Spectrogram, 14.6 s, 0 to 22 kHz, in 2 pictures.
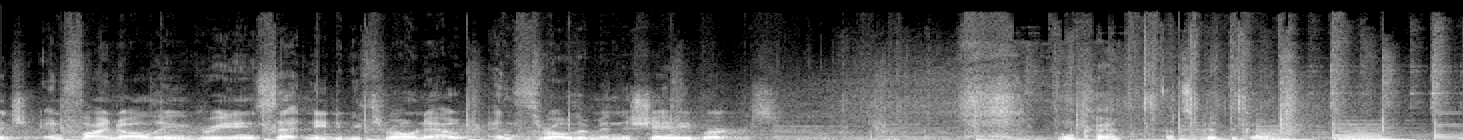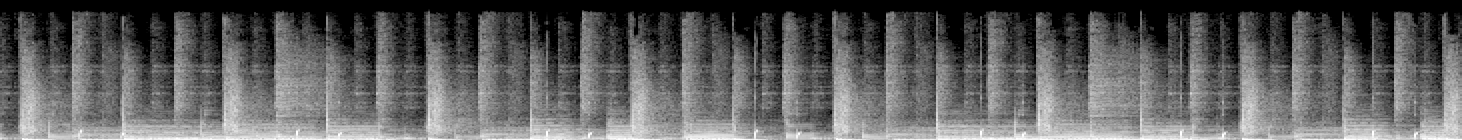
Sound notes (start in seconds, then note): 4.8 sniffs; 5.7 upbeat music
